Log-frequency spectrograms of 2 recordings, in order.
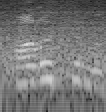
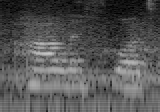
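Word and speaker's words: Hall i' th' Wood: The name represents Hall I'th Wood, spoken in the local regional English dialect, and is pronounced Hall I'th Wood.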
